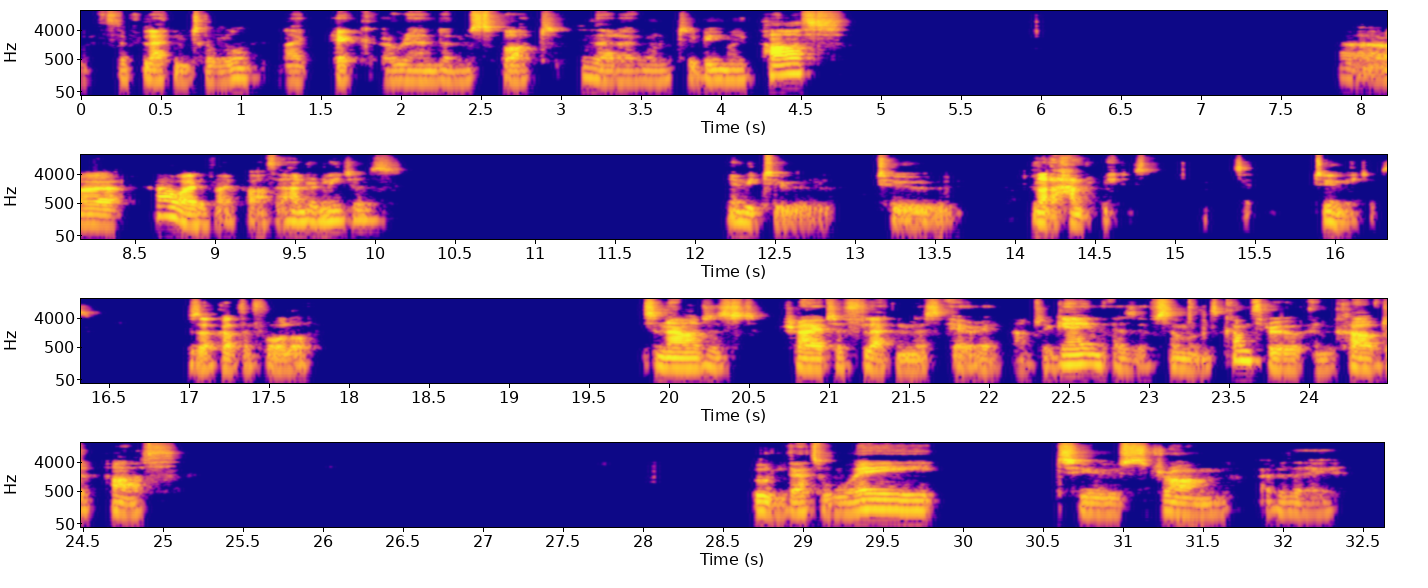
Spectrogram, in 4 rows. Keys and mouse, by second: 0.2 right click, 0.3 a, 0.6 w, 4.2 click, 6.8 click, 8.2 1, 8.7 Return, 10.4 click, 12.6 click, 12.9-16.0 typing, 14.9 right click, 15.5 right click, 17.5 click, 22.9-24.3 typing, 23.1 right click, 24.7 click, 27.7-28.6 typing, 27.8 right click, 29.1 click, 32.5 click.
